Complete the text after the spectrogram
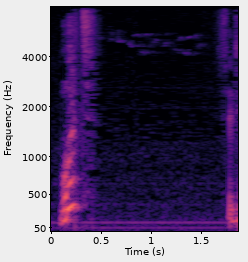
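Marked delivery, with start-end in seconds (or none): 0.1-0.4 sudden high-pitched retold what; shocked what. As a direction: jump way up in disbelief. Hearing shocking news from friend.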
